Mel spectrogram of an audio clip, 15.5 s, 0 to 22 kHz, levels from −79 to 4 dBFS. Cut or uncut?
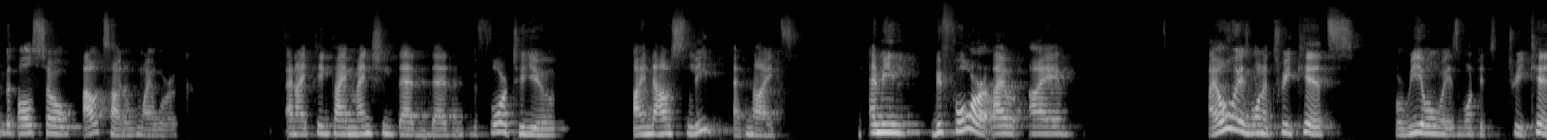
cut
